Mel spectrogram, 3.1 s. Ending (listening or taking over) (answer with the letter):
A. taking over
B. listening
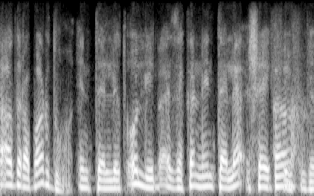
B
